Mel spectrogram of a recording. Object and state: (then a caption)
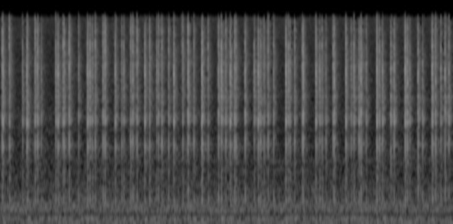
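Spiral notebook with glossy paper cover. Fingertips and long nails of both hands tap and scratch around a printed puppy's face on the glossy paper cover of a spiral notebook. A steady stream of quick, crisp clicks and scratchy rustles sits over a dull low thud, with each tap dying away almost instantly.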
